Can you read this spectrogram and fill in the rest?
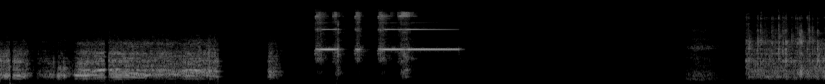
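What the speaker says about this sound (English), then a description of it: "The bells. The bells." Bright metallic bell rings sound in a short cluster of quick strikes, set between bursts of broadband noise and pauses of near silence, at a moderate level.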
